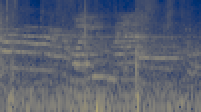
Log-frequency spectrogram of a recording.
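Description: Faint, high-pitched child's voice in the background, with a couple of light handling clicks.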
